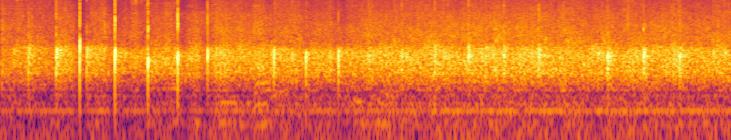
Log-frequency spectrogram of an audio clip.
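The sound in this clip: Applause rises from an Oshkosh audience welcoming a speaker to a pilots' gathering. A few sharp, separate claps stand out at the start before the clapping settles into a steady, even patter for several seconds.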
